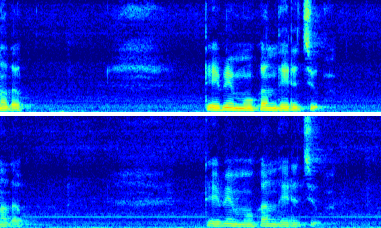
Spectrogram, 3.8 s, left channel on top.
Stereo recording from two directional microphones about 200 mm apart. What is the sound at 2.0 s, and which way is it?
Speech, 45° left (ahead or behind).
